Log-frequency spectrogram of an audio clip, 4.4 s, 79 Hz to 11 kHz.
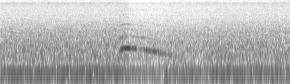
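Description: Freshly rebuilt Toyota 3.4 L V6 (5VZ-FE) running steadily just after its first start on new cylinder heads. A short falling cry rises over it about two seconds in.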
